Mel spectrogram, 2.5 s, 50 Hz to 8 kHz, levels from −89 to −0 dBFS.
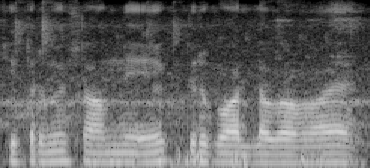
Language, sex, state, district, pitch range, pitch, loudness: Hindi, male, Uttar Pradesh, Saharanpur, 115-125 Hz, 120 Hz, -18 LUFS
